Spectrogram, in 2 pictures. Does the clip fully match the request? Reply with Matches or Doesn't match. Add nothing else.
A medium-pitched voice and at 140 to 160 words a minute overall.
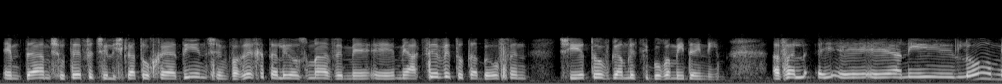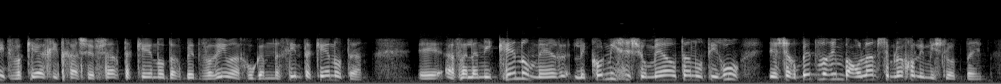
Matches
